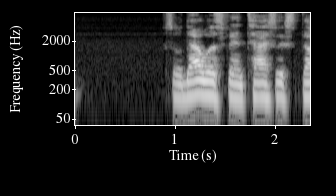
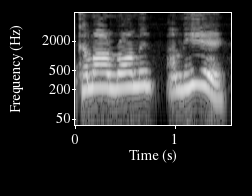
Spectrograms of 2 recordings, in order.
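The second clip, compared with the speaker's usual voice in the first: higher taunting call; mock challenge; 8 semitones higher than usual. Heel daring Roman to come, higher call. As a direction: dare him to come.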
